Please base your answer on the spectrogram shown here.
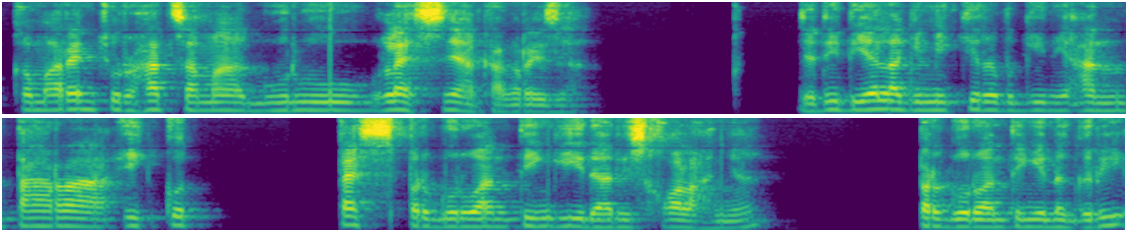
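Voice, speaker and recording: A man's voice: on the high side, a little mellow. A man in his forties, an Islamic preacher in casual talk, telling stories earnestly with quoted dialogue.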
